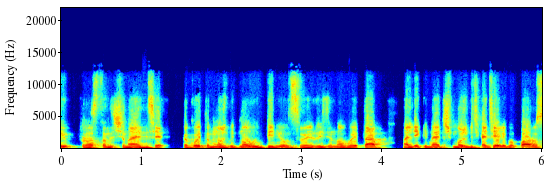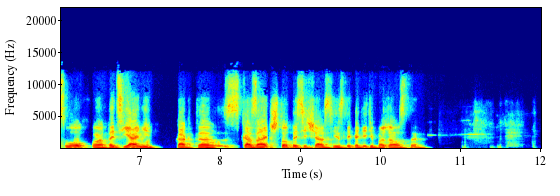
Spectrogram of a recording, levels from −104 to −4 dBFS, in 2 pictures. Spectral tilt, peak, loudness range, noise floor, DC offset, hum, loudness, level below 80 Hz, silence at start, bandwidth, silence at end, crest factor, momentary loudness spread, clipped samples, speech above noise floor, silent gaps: -6 dB/octave; -2 dBFS; 3 LU; -50 dBFS; under 0.1%; none; -17 LUFS; -56 dBFS; 0 s; 12 kHz; 0.8 s; 16 dB; 6 LU; under 0.1%; 33 dB; none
